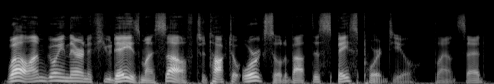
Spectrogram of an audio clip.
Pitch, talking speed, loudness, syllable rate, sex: 115 Hz, 230 wpm, -21 LUFS, 5.3 syllables/s, male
